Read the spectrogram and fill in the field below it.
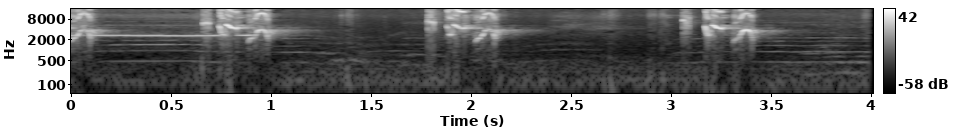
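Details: Fighting-test prinia: three strong bursts of harsh, crackling chips, roughly every 1.2 seconds, opened by a sustained high whistled note. Faint low background hum.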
